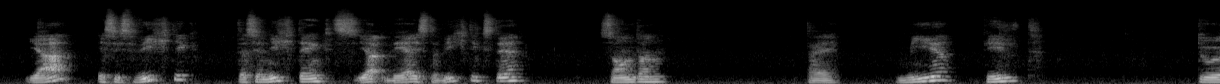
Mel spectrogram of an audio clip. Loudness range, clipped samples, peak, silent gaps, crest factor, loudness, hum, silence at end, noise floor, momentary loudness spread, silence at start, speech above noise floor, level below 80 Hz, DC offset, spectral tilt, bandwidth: 5 LU; under 0.1%; -6 dBFS; none; 22 dB; -27 LUFS; none; 0 s; -59 dBFS; 14 LU; 0.25 s; 33 dB; -58 dBFS; under 0.1%; -5.5 dB/octave; 15.5 kHz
